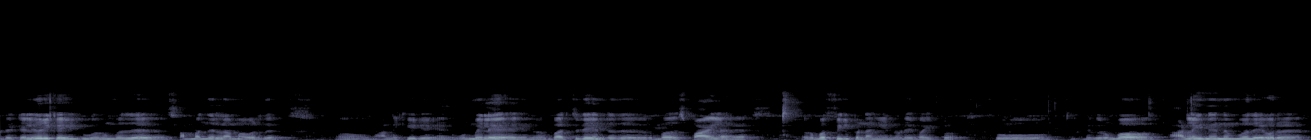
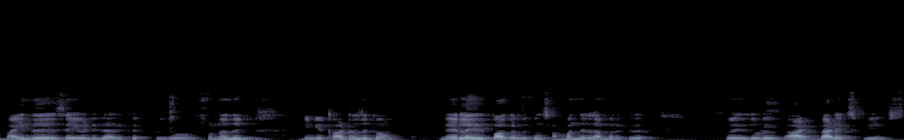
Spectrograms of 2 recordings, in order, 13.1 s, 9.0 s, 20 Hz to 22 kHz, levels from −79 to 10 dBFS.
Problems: none marked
